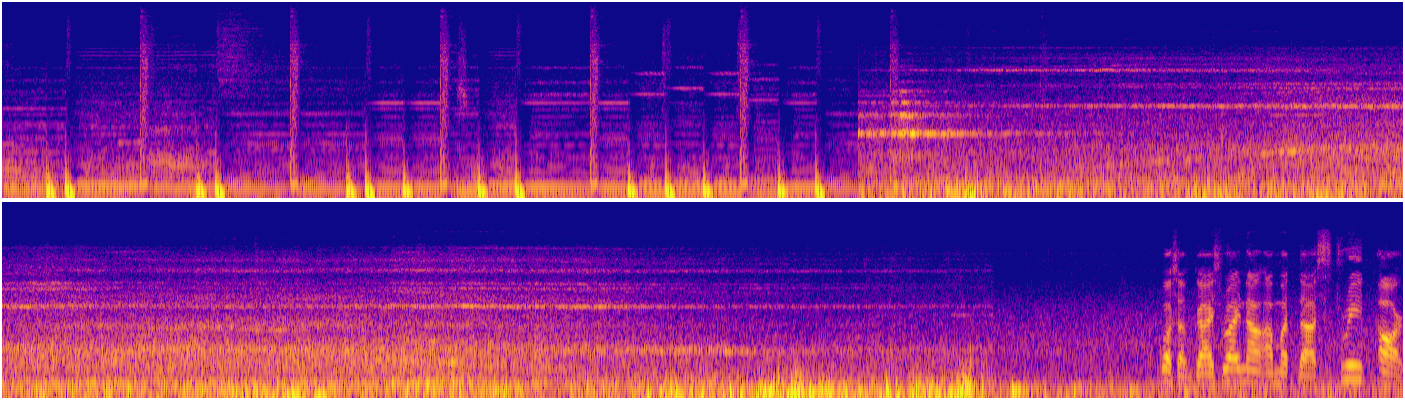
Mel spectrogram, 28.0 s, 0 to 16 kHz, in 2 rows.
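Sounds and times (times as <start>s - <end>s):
wheels whining on rails: 8.5s - 25.6s
train rumbling past: 8.5s - 27.2s.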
